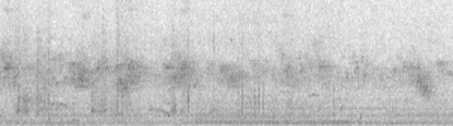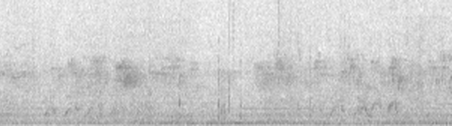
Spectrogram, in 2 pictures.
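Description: Small birds chirping repeatedly, short high chirps coming every second or so over a soft background hum.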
